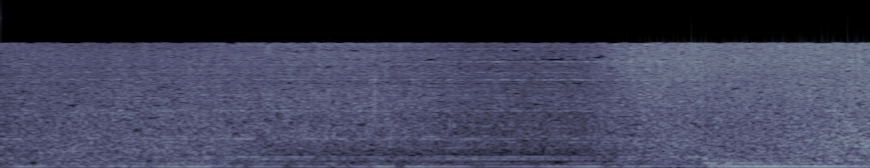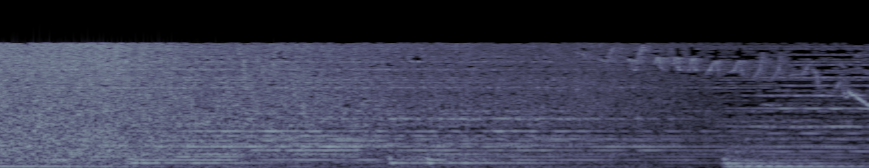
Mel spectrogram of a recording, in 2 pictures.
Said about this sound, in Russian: Малейшее дуновение ветерка, и эта водяная пыль соединяется в капли. Так рождается дождь, который бесчисленными водопадами устремляется вниз.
